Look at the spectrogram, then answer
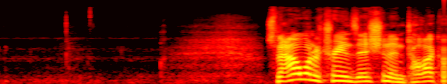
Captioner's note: computer mouse clicking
